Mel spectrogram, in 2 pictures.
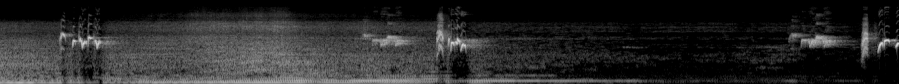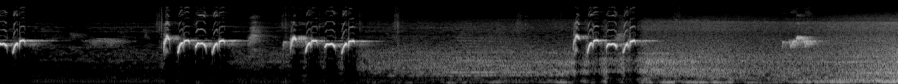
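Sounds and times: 
sooty-headed bulbul song: 0.6 - 1.2, 3.6 - 13.0, 14.5 - 15.8, 16.8 - 17.3.

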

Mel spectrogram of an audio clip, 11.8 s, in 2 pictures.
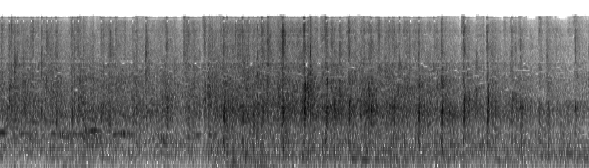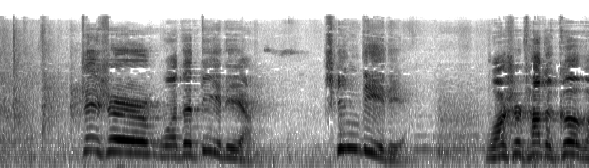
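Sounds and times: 
audience applause welcoming two performers at a comedy show: 0.0 - 6.7
speech: 6.8 - 8.6, 9.2 - 10.0, 10.8 - 11.7.

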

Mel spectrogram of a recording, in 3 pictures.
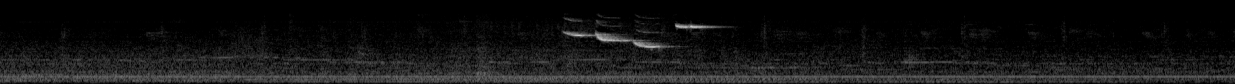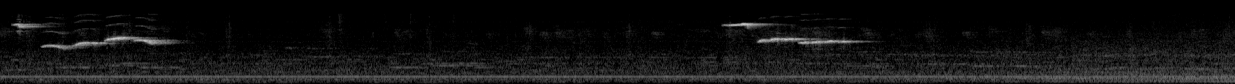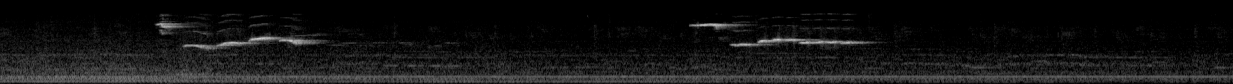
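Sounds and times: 
faint steady hum: 0.0 - 37.0
flowerpecker song: 5.6 - 7.4, 12.4 - 14.2, 19.6 - 21.2, 26.2 - 29.4, 31.6 - 33.6.

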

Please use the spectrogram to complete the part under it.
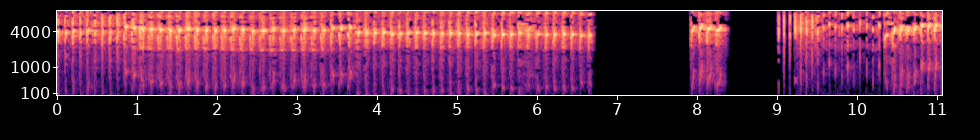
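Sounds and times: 
lovebird fast buzzy chatter: 0.0 - 6.7, 9.0 - 11.0.

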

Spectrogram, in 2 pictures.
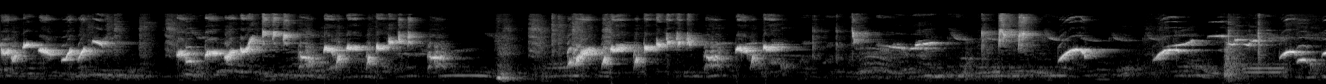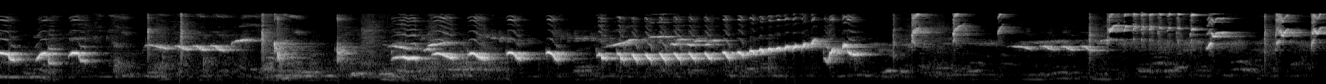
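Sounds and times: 
white-rumped shama singing: 0.0 - 26.5.

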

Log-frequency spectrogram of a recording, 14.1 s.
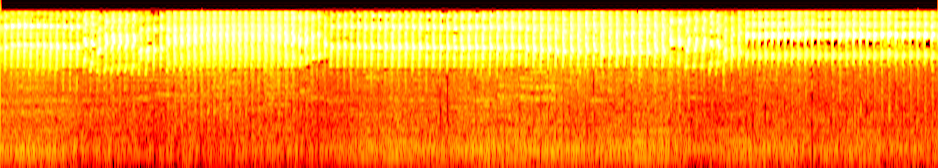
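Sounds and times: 
lovebird song of fast high-pitched chirping chatter: 0.0 - 14.0.

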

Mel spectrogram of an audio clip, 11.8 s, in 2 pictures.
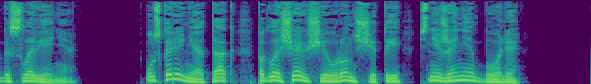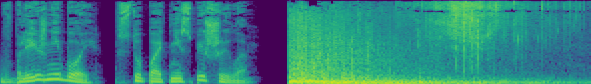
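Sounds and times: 
speech: 0.0 - 0.8, 1.5 - 5.3, 5.9 - 8.5
thunderous explosion of a bursting mycoid: 8.8 - 11.8.

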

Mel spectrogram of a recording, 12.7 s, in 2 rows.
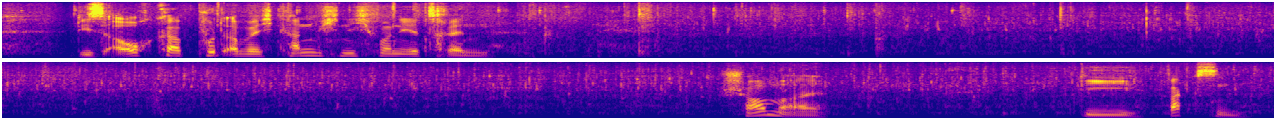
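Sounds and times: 
brook beside a willow babbling: 0.0 - 12.7
speech: 0.4 - 2.7, 10.1 - 10.6, 11.8 - 12.7.

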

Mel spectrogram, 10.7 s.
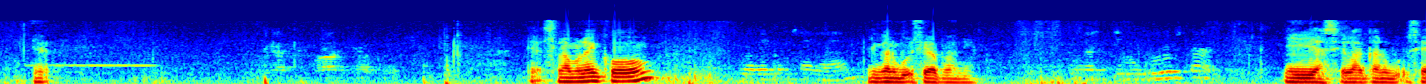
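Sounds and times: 
speech: 0.2 - 0.5, 4.0 - 5.0, 6.5 - 7.4, 9.6 - 10.6
brief steady telephone beep: 0.2 - 1.2.

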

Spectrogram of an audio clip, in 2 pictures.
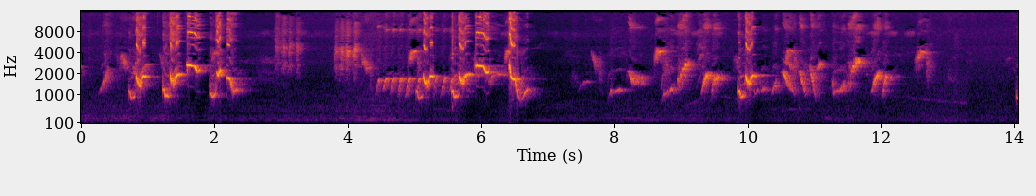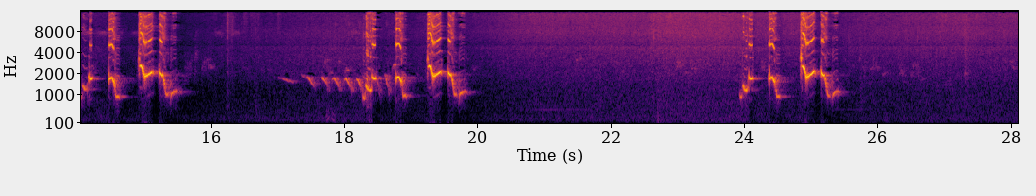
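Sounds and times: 
Straw-headed bulbul song: 0.0 - 12.8, 13.9 - 16.0, 17.0 - 20.1, 22.9 - 26.8.

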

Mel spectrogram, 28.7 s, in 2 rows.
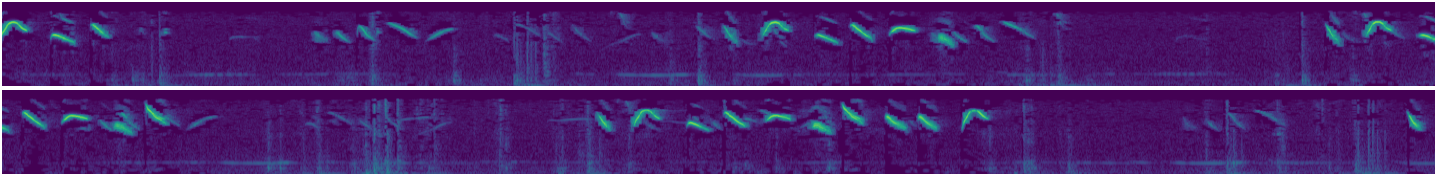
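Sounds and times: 
green-winged saltator song of slurred whistles: 0.0 - 10.7, 13.2 - 18.9, 19.8 - 24.4, 26.0 - 27.2, 28.3 - 28.6.

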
